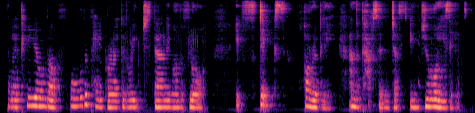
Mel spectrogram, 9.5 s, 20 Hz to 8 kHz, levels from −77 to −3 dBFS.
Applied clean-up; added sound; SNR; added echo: neural mask model DeepFilterNet 3.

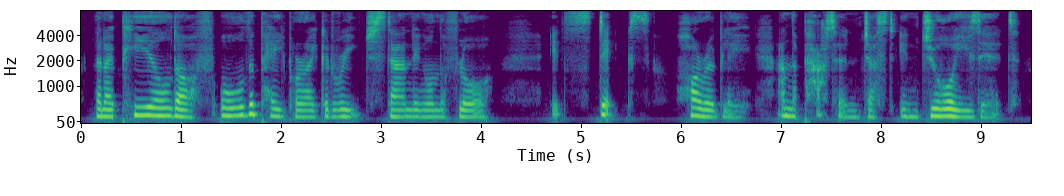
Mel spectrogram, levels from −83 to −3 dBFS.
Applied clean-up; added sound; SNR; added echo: none; none; none; none.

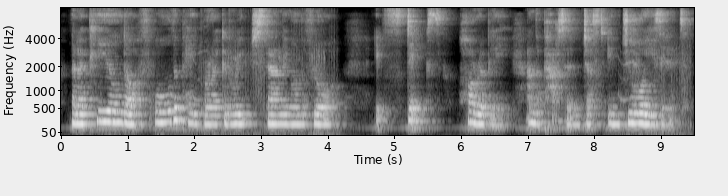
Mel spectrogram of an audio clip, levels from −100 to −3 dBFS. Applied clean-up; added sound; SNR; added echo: neural separator model SepFormer DNS4.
